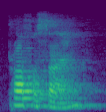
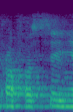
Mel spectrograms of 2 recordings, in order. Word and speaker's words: prophesying: 자, 그러면 우리가 앞에서 배웠던 prophesying, 이게 동사일 때는 prophesying이 아니라 prophesying이 되겠죠. 그렇죠? 발음이.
